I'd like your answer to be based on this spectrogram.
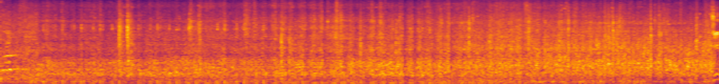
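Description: Toy train at a tribal village attraction in Mumbai, its wheels rattling and clacking along the rails in a steady, loud, continuous rumble, with faint voices in the background.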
